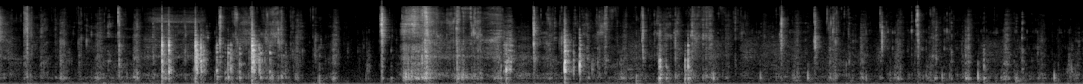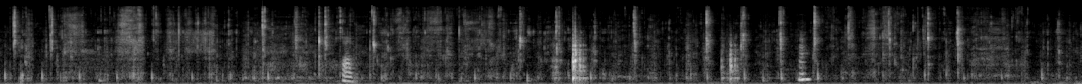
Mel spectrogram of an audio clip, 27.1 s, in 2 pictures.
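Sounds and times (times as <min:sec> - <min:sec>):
chewing: 0:00.0 - 0:27.0.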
